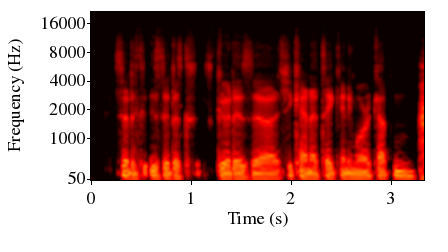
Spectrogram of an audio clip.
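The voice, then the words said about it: Scottish accent impression, Scotty from Star Trek. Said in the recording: “your Scottish accent is ... rate ... Scottish accent”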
